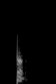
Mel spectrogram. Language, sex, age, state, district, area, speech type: Marathi, female, 60+, Maharashtra, Nagpur, urban, conversation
